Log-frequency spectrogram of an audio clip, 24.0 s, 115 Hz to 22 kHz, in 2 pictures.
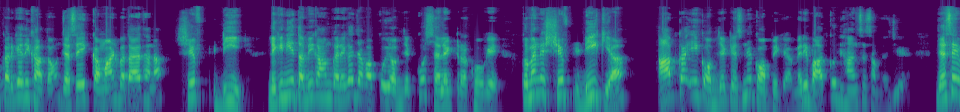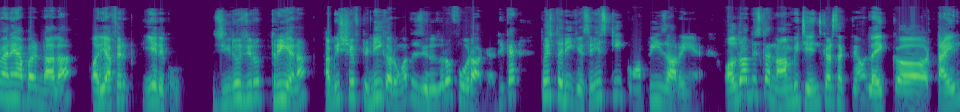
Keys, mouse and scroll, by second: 3.0 shift+d, 4.2 click, 7.2 shift+d, 11.7 click, 15.8 click, 16.4 shift+d, 18.1 click, 20.9 click, 21.0 click, 23.1-24.0 typing.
